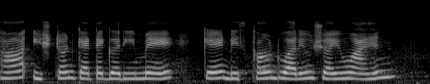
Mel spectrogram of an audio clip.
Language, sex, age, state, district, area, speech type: Sindhi, female, 18-30, Gujarat, Surat, urban, read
